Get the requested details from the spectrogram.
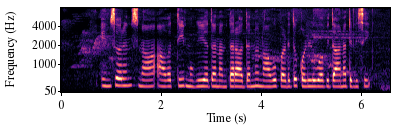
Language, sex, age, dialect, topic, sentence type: Kannada, female, 31-35, Coastal/Dakshin, banking, question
